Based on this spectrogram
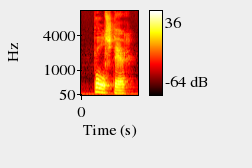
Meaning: pole star
- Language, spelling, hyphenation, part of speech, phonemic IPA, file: Dutch, poolster, pool‧ster, noun, /ˈpoːl.stɛr/, Nl-poolster.ogg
